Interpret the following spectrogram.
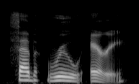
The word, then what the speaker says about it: February: Now, February is a bit of a tongue twister, but it demands that you pronounce that tricky little roo sound right in the middle. Feb-roo-ary. Take it slow, and it'll become muscle memory, I promise.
